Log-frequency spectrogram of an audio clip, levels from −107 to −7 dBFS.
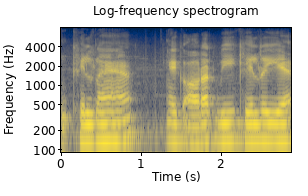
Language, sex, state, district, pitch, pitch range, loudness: Hindi, male, Jharkhand, Deoghar, 130 Hz, 125-130 Hz, -16 LUFS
